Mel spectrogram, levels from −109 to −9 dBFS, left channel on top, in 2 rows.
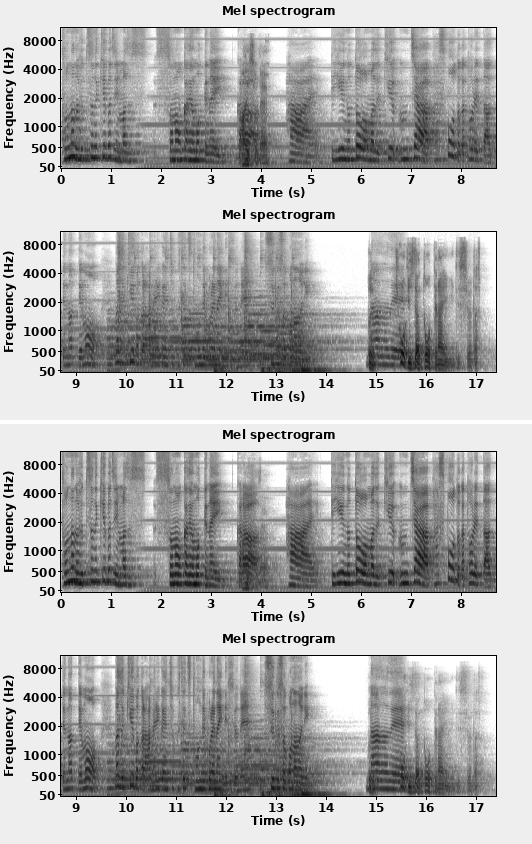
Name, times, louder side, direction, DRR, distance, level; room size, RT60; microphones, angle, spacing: voice 1, 0.0-1.5 1.9-3.2 3.5-4.0 4.5-5.1 5.4-9.4 9.8-12.5 12.8-13.7 14.8-15.6, right 3 dB, 90° right, 0.9 m, -22 dB
sound 1, 1.4-11.4, equal, 50° right, 4.8 m, -45 dB
voice 2, 3.5-4.2 13.2-13.5 14.8-15.0 15.4-17.1, left 5 dB, 65° left, 0.4 m, -24 dB
sound 2, 9.6-14.0, left 1 dB, 5° right, 2.1 m, -26 dB
15.5 x 6.0 x 6.2 m
head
